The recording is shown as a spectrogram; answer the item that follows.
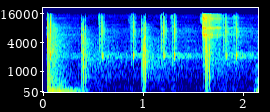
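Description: A low thump at the start, then about nine short, sharp clicks at uneven intervals.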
